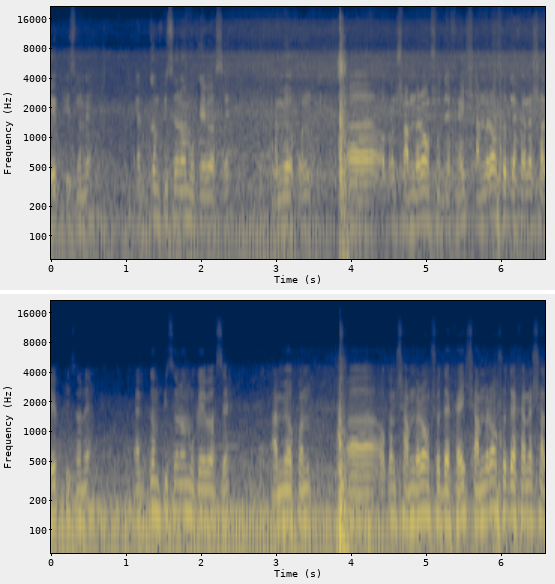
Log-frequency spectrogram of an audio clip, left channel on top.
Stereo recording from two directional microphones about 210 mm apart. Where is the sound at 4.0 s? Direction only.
25° right (ahead or behind).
